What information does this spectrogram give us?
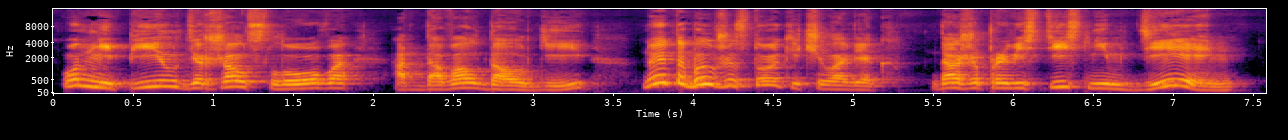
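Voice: mid-range voice, big pitch swings, a little slow, hardly any pauses, mellow. A reader voicing a bitter middle-aged farm wife in a read-aloud story. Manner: bitter, grave.

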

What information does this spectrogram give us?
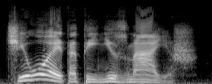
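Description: Rotting corpse, irritable and commanding, hissing loud scolding, read by a man, drawn-out words. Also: mid-range voice, very animated, no room sound, exaggerated voice. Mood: irritated, scolding.

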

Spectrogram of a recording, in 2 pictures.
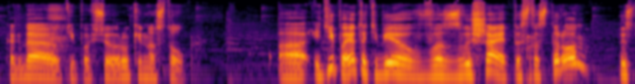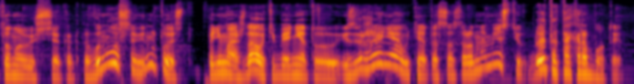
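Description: Man in his thirties, podcast co-host, rambling chat, lively swooping voice, slightly high, dry close sound. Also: fairly quick, dry recording, faint music behind. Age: 30s. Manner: rambling, laughs often, crude jokes. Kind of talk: casual joking podcast chat.

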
